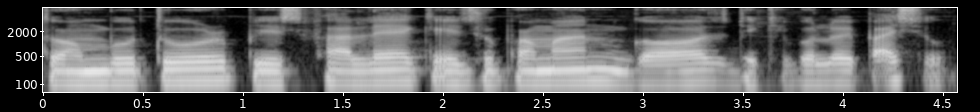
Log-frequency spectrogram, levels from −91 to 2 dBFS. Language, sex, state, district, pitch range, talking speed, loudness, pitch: Assamese, male, Assam, Sonitpur, 105-115 Hz, 80 wpm, -17 LUFS, 110 Hz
